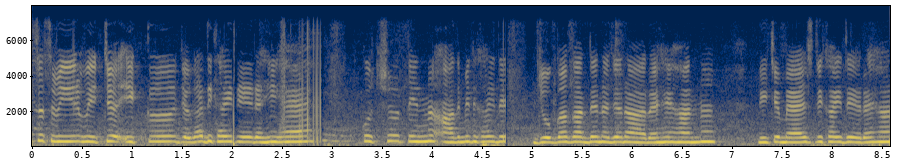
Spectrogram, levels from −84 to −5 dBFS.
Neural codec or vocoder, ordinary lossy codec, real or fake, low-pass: none; none; real; 7.2 kHz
